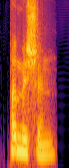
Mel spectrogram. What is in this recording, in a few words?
"permission", Indian; Dictionary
